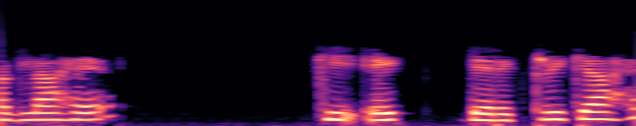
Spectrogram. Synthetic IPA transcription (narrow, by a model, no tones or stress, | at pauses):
ɐɡlaɦɛ | kiʔeːk̚ | ɖaːɾeːk̚ʈɾikjaːɦɛ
